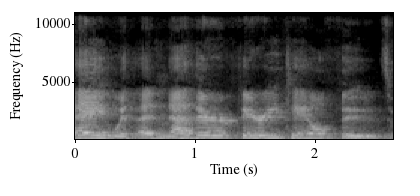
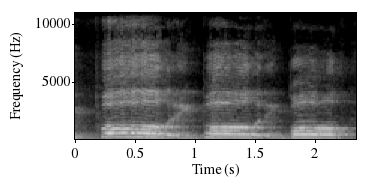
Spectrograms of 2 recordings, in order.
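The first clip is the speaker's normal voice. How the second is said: effortful, louder storytelling strain, building down; straining pull; 5 semitones higher, 6 dB louder than usual. Acted. Librarian acting the man straining at the turnip, effortful. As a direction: act out heaving on the turnip.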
